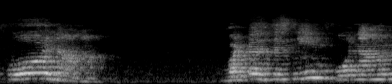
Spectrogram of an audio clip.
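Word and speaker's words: Vorname: How we pronounce it? It is Fornama.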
